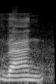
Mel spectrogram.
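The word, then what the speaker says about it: vingt: நம்ம 20 சொல்லும்போது VING டீயை வந்து நம்ம சைலன்ஸை வச்சுருக்கோம், அப்போ வேங்.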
